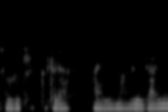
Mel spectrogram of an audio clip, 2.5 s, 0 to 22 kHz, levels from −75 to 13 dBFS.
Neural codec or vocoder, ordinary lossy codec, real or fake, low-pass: none; none; real; 3.6 kHz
